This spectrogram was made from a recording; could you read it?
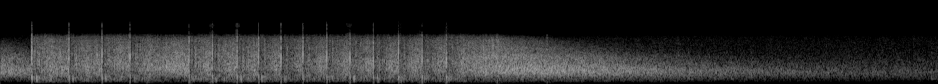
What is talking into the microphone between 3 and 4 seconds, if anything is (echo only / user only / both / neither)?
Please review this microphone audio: neither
